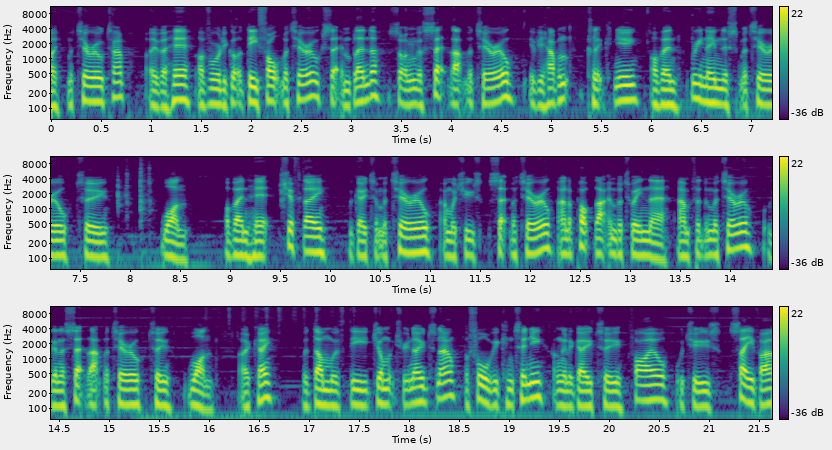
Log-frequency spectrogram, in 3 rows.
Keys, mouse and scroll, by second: 0.7 click, 2.4-3.8 drag, 6.4-8.1 drag, 8.9 ctrl+z, 9.6 shift+a, 13.2 click, 14.4-15.9 drag, 16.1 scroll down 4, 16.7 middle click, 20.2-21.5 drag.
